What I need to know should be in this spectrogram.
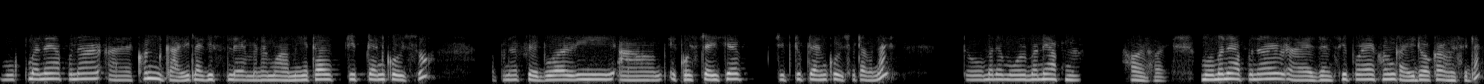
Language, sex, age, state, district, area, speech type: Assamese, female, 18-30, Assam, Dibrugarh, rural, conversation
